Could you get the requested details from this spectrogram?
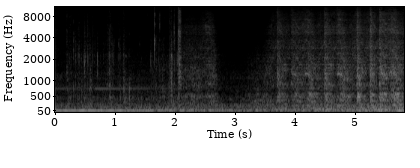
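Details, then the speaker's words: Flood Impala at Copart, 37k miles, listed non-runner, tires dated 2008, clean oil, cranked on a booster pack: slow uneven cranking about four beats a second, surging and sagging; almost sounded like a compression issue, probably not; cause unconfirmed. "if you heard the way she was cranking over I didn't like the way it cranked over you know it almost sounded like there was a compression issue or something not really but the crank was very uneven"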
